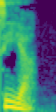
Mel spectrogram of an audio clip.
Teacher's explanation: This is another great example of you reducing to ya. So, see you becomes see ya and later in American English, the t often becomes that soft d sound like later.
